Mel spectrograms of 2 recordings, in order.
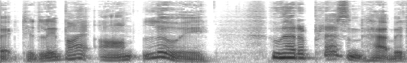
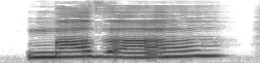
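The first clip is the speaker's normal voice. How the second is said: thin, quavering, drawn-out pleading call; 9 semitones higher than usual. At the top of the stairs, he calls to his mother in a thin, quavering voice. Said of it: "he called in a thin, quavering voice".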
